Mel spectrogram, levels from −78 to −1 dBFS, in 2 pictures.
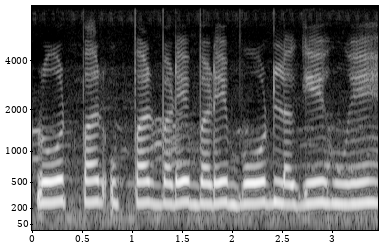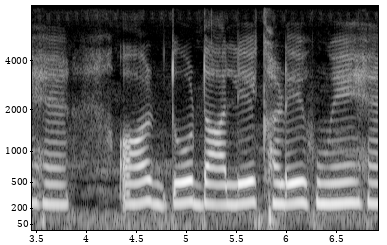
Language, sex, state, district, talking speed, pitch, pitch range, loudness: Hindi, female, Uttar Pradesh, Lucknow, 130 wpm, 245 Hz, 240-255 Hz, -12 LUFS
